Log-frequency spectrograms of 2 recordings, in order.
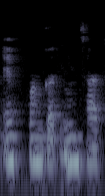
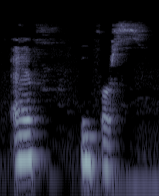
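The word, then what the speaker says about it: f⁻¹: Jadi, bacanya bukan F pangkat min 1, tapi F inverse.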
